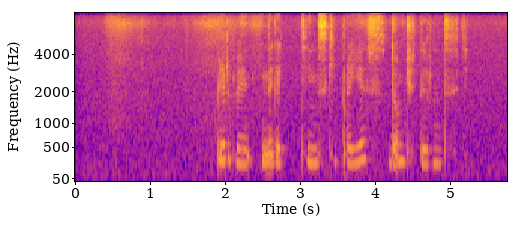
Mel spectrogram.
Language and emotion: Russian, neutral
